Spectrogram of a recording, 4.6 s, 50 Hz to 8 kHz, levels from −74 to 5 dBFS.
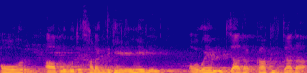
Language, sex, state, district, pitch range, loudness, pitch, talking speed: Garhwali, male, Uttarakhand, Tehri Garhwal, 155-160 Hz, -13 LUFS, 155 Hz, 155 wpm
